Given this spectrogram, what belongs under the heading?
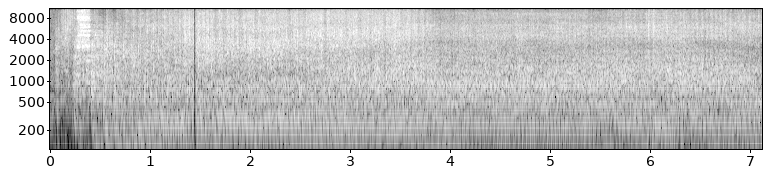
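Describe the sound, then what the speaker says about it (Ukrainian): A diesel walk-behind tractor engine runs loud and steady after a sharp start, its throbbing low rumble holding an even idle throughout. "Приємно працює двигун."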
